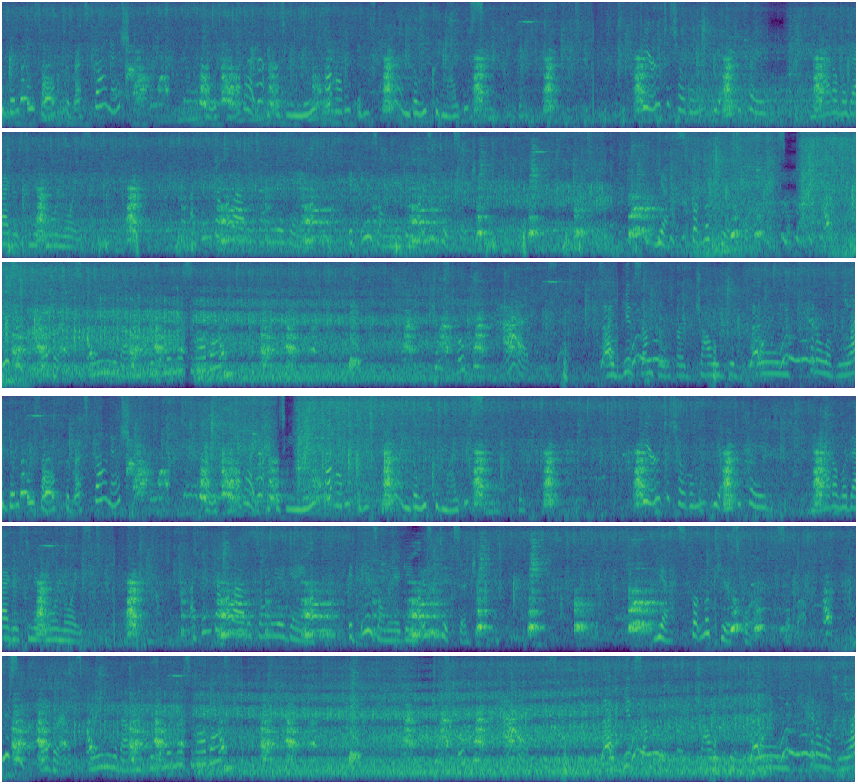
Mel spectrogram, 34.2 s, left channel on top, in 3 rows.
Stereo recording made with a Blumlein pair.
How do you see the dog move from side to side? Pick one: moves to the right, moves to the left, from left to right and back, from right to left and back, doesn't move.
doesn't move.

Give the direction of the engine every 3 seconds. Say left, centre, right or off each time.
left, left, left, left, left, left, left, left, centre, right, right, right.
